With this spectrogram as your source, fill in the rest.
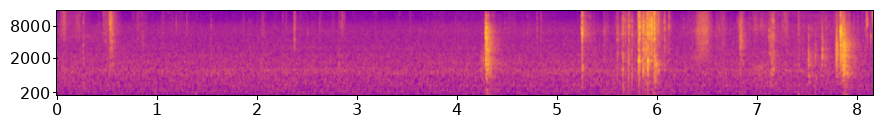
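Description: Tarot cards being shuffled close by, a soft riffling texture with a few sharper bursts of flicking and snapping, no voices.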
